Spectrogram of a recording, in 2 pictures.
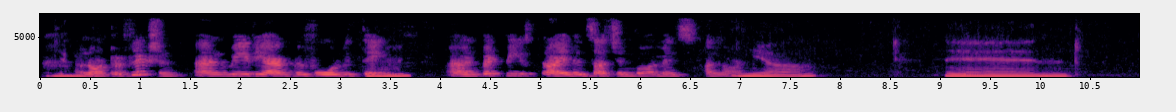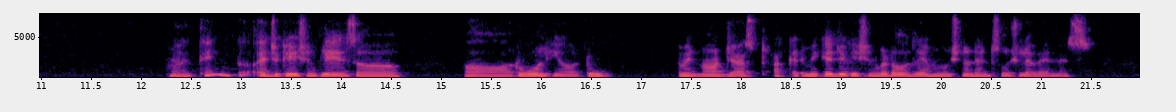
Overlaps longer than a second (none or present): none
